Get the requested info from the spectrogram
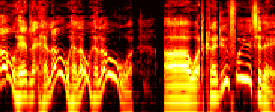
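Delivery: swooping, sing-song gnome voice. Describing a gnome restringing bows who greets you as you walk in, gnome shopkeeper voice. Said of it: "a gnome in the corner. He goes".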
